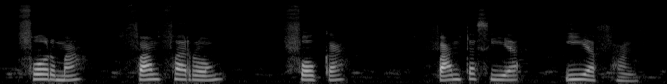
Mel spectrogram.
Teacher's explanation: Podemos observar dentro de los ejemplos, al momento de articularlas, sentimos la interacción que obtienen los dientes superiores con el labio inferior al pronunciar este fonema · articulaciones consonánticas cuyo órgano activo es el labio inferior y cuyo órgano pasivo es el borde de los incisos superiores. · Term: labiodentales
